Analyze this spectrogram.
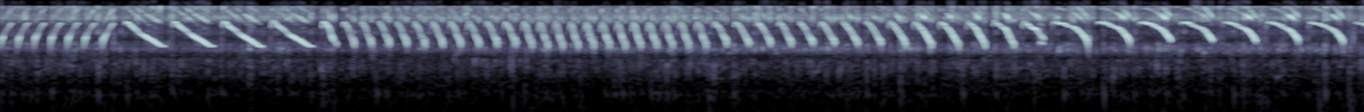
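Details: Pure campainha Belgian canary delivering a continuous run of crisp downward whistles, starting slower, speeding into a tight rapid trill, then slowing again into wider sweeping notes.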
